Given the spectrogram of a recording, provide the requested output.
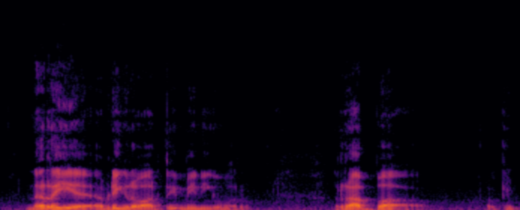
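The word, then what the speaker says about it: רבה: அப்படிங்கிற வார்த்தையும் மீனிங்கும் வரும் ரப்பா ஓகே புள்ளி வைத்ததுனால அது ப புள்ளி வைக்கலன்னா ரவான்னு ஆயிரும் அதனால இதை எப்படி உச்சரிக்கணும் ரப்பா அப்படின்னு சொல்லி உச்சரிக்கணும் அடுத்த ஒரு ஒரு எக்ஸாம்பிள்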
